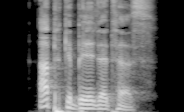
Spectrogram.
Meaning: strong/mixed nominative/accusative neuter singular of abgebildet
- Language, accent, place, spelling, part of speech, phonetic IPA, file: German, Germany, Berlin, abgebildetes, adjective, [ˈapɡəˌbɪldətəs], De-abgebildetes.ogg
